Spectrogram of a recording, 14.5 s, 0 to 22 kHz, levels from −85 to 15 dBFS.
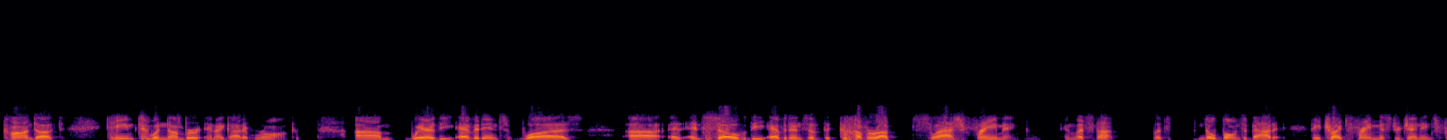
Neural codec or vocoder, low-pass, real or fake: none; 5.4 kHz; real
